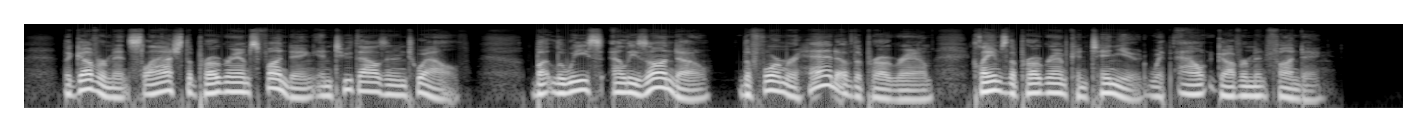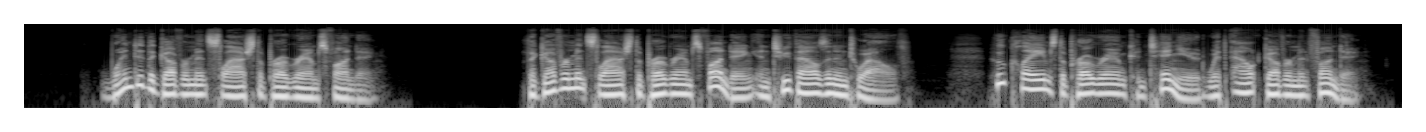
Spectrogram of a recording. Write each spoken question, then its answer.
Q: When did the government slash the program's funding?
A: The government slashed the program's funding in 2012.

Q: Who claims the program continued without government funding?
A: Luis Elizondo, the former head of the program, claims the program continued without government funding.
